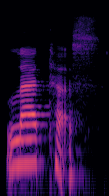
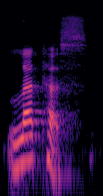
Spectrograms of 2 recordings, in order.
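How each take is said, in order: Both takes have the same delivery.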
